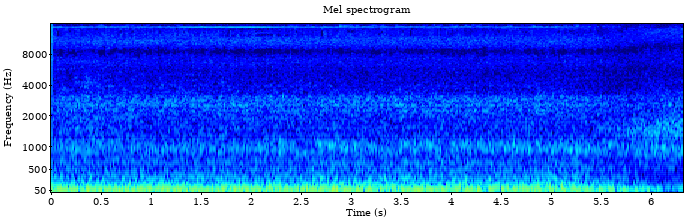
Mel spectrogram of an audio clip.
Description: Fuel injector replacement 2011 BMW X5 E70 w/N55 109,000mi P0306 cylinder 6 misfire surging idle warm engine.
